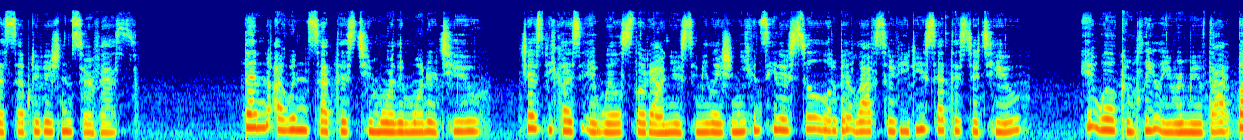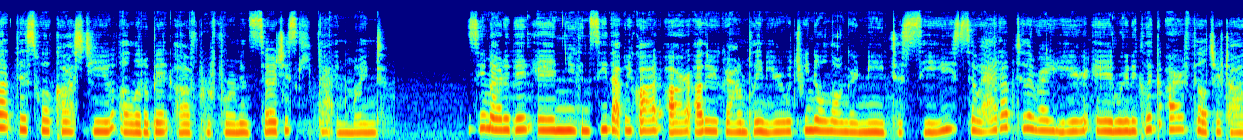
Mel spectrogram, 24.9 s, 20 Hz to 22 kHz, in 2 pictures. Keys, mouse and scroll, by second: 0.3-2.1 drag, 3.2 space, 8.4 space, 10.1-12.2 drag, 14.7-15.2 middle drag, 15.2-15.7 scroll down 1, 15.7-16.7 middle drag, 16.7 space, 16.9-17.6 scroll down 2, 17.6 click, 18.2-21.2 middle drag, 23.5-24.8 drag.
